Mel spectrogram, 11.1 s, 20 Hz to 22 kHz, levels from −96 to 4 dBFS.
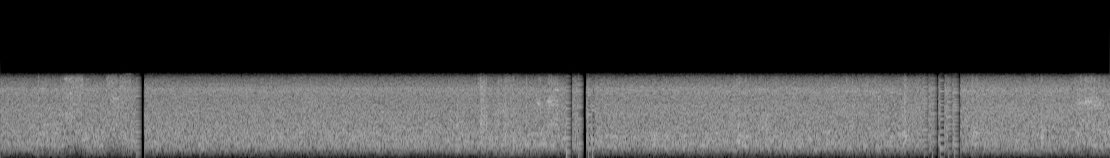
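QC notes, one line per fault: Throughout: integer overflow. Loud peaks are driven about 19 dB past full scale, and around one percent of samples exceed the limit. Instead of being clamped, each of those samples wraps to the opposite extreme, so the waveform jumps across the whole range in a single step. The result is harsh, violent cracks on the strongest speech peaks, far sharper than ordinary clipping, riding over the band-limited telephone sound of the G.711 line.
1.36–1.44 s, 5.66–5.94 s, 9.24–9.60 s: packet loss with pitch repetition. The first event is one 80 ms gap. The second loses 180 ms scattered over 280 ms, with the longest run 80 ms. The third loses 240 ms spread across 360 ms, with runs up to 60 ms. The receiver fills each gap by repeating the last pitch period and fading it out, giving brief held, buzzy tones that thin out before speech cross-fades back.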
